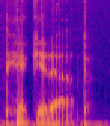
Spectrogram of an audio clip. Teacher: The real key is there's no hard stop between those words, you see. It's just this continuous smooth flow. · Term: linking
